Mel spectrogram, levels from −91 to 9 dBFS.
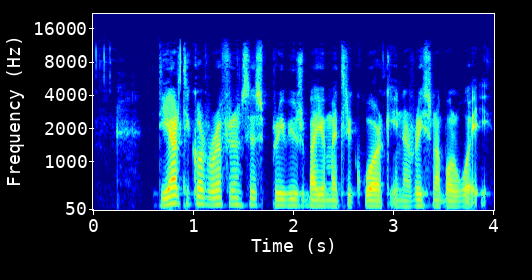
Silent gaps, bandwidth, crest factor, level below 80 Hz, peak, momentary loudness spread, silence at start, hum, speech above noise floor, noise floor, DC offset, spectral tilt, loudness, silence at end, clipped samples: none; 13 kHz; 24 dB; -70 dBFS; -4 dBFS; 8 LU; 0.25 s; none; 26 dB; -54 dBFS; under 0.1%; -3.5 dB/octave; -27 LUFS; 0.05 s; under 0.1%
